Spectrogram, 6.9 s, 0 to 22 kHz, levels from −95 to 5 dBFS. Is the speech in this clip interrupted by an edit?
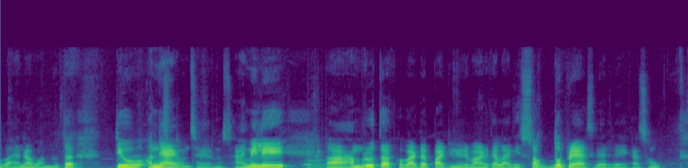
no; 0 cuts

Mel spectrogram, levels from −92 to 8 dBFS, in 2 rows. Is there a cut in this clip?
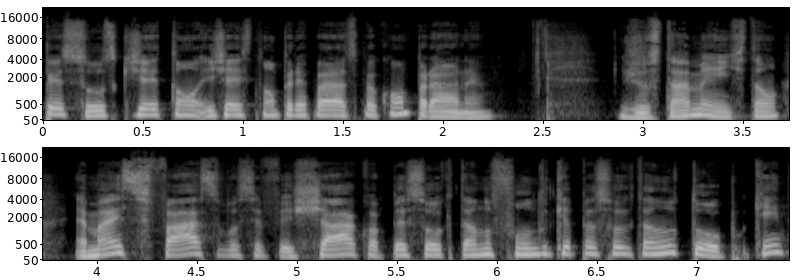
no; 0 cuts

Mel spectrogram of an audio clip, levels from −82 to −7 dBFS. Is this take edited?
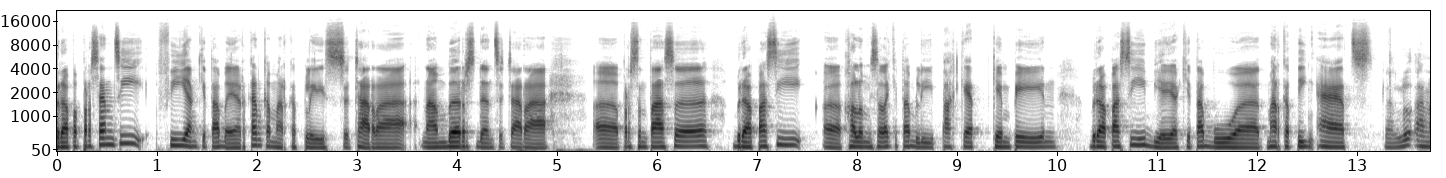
no; 0 cuts

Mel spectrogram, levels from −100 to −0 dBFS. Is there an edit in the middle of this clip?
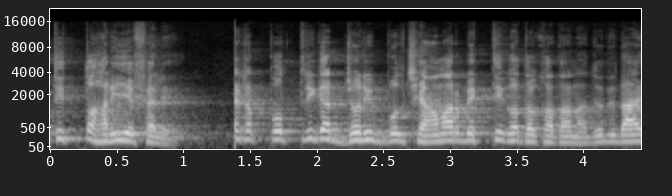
yes; 1 cut; at 1.4 s

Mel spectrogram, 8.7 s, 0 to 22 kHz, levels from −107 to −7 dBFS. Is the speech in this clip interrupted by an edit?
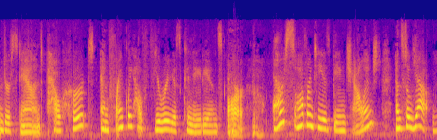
no; 0 cuts

